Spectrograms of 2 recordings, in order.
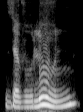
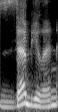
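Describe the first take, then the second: First: The stress is on the last syllable. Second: The stress is on the first syllable. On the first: "in Hebrew, it's Zevulun, accent on the last syllable" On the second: "in English, it's Zebulun, accent on the first syllable"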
